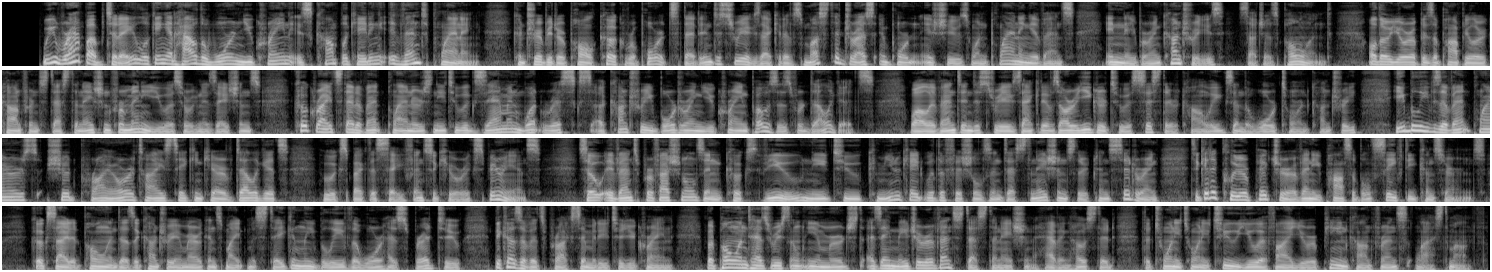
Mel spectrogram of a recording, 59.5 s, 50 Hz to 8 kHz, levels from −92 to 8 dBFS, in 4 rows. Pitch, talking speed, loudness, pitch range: 105 Hz, 160 wpm, -18 LUFS, 95-125 Hz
